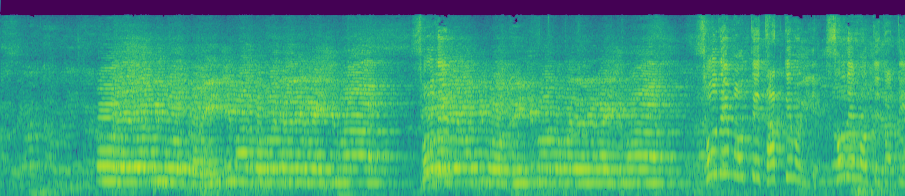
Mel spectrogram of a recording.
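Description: A woman shouts loudly and at length nearby, in an echoing hall.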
